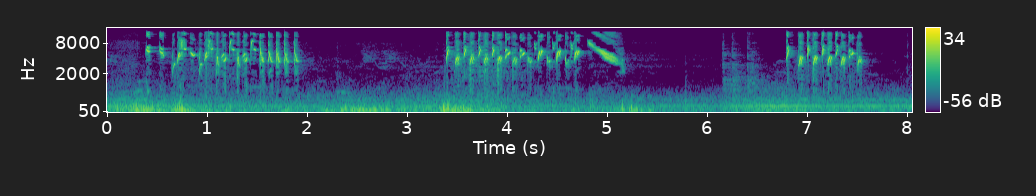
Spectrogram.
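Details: European goldfinch in Algeria, described as ready to mate, singing three bursts of rapid high twittering and tinkling notes, with low rumbling background noise between phrases.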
